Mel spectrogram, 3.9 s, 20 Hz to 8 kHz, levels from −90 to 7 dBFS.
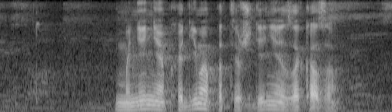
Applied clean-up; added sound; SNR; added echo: none; none; none; none.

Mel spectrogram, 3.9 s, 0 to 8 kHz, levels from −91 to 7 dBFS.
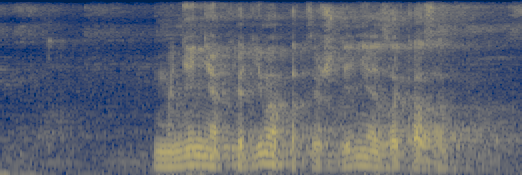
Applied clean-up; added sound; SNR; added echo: none; none; none; reverberation time 1.7 s.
